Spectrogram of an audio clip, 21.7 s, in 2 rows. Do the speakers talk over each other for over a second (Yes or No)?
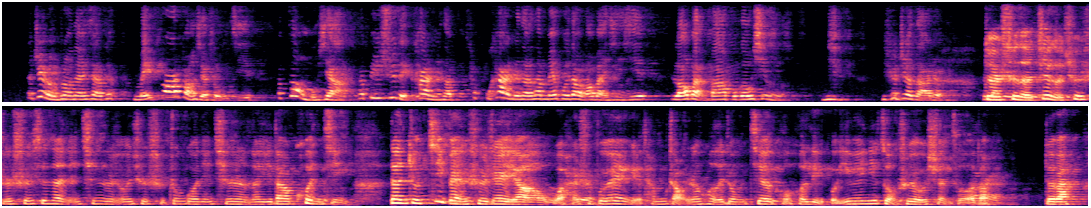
No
